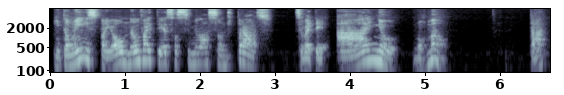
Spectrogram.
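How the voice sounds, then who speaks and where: A man's voice: a little high, animated, moderate pace. A man with a Brazilian Portuguese accent teaching a recorded phonology lesson, explaining step by step, sounding out examples aloud and checking in with tag questions. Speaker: linguistics teacher.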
